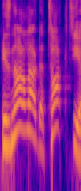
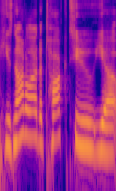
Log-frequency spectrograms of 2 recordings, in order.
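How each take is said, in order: First: It is said in a put-on New York Italian accent. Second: It is said in the speaker's ordinary accent.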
